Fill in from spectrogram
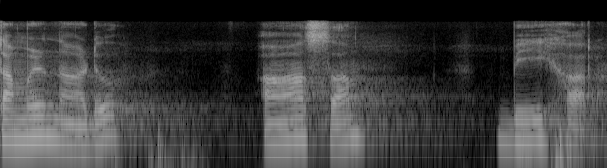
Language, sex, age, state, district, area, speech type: Malayalam, male, 45-60, Kerala, Palakkad, urban, spontaneous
